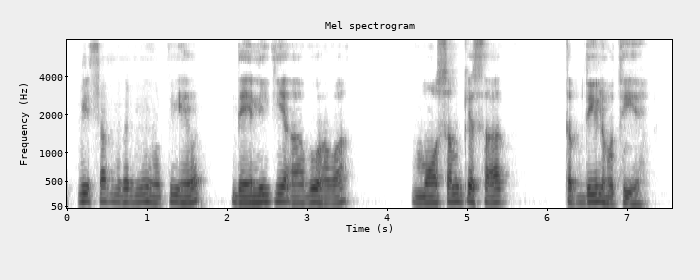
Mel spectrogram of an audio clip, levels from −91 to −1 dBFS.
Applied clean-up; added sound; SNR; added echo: neural mask model DeepFilterNet 3.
